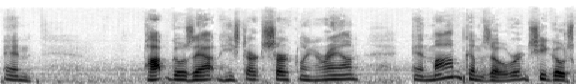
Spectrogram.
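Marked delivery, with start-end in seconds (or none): none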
